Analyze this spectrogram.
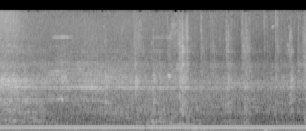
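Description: A car drives past along the street.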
